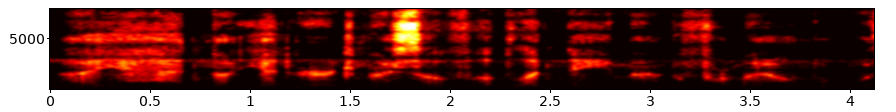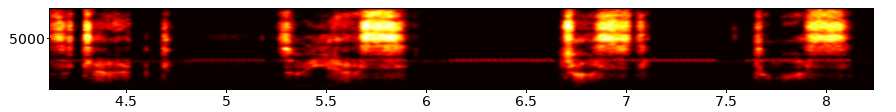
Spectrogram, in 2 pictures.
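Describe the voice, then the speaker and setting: A man playing a proud, sullen young captive mech pilot in a sci-fi ASMR roleplay, hushed and gravelly, earnest but grudging. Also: slow, poor audio. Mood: reluctant, subdued. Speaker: voice actor in an audio roleplay.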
